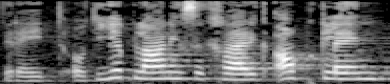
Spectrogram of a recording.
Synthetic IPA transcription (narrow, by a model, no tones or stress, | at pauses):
d̥ɪɾhɛtʰodiəplɑːnɪksɛɾklæːɾɪkɑpklɛnt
